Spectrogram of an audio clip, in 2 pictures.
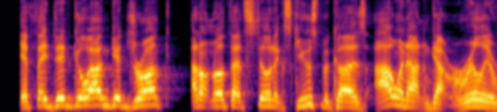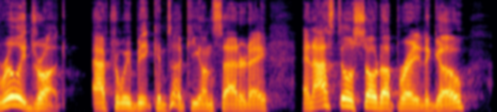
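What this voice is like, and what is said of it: Hoarse, nearly lost voice. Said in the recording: “I don't even have a voice right now. I don't know if you can tell, but my voice is gone.”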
